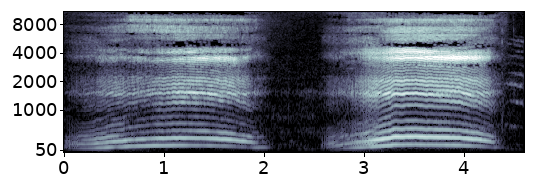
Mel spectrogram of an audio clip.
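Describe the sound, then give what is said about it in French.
A human voice imitates a mooing cow with two long, low moos separated by a short pause. Each arches up then down in pitch, and the second is louder. “On imite la vache qui mugit.”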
